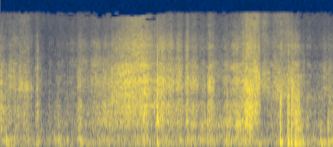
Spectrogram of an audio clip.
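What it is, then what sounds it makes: Glossy cookbook page being scratched and turned. A steady airy hiss of nails scraping across a smooth page, then crisp, brighter rustles and a couple of sharp flicks as the sheet lifts and turns. The sound sits mostly in the high range with no ring, typical of coated paper.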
